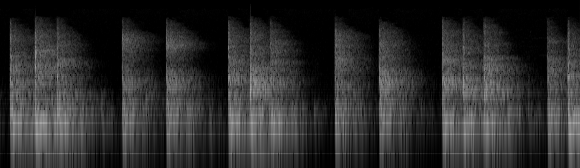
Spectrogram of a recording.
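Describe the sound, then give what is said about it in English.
Hand-tapped groups of five on a drum surface, sticking right-left-right-left-left with the left hand accented every second cycle. Many dry, sharp taps fall in a brisk, steady pulse with clearly louder strokes, and no one talks. “When you play groups of five, right, left, right, left, left, and you're, every second time you come around, you accent the left hand, and it sounds like this.”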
